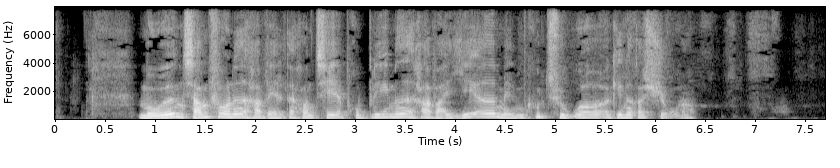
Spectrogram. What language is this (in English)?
Danish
